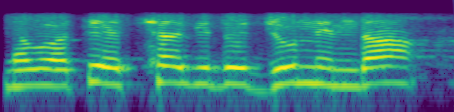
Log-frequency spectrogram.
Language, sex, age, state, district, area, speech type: Kannada, male, 18-30, Karnataka, Kolar, rural, conversation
